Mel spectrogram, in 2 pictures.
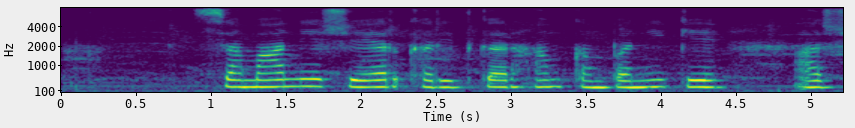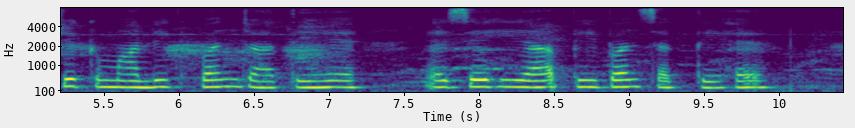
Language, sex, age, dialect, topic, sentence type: Hindi, female, 25-30, Marwari Dhudhari, banking, statement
